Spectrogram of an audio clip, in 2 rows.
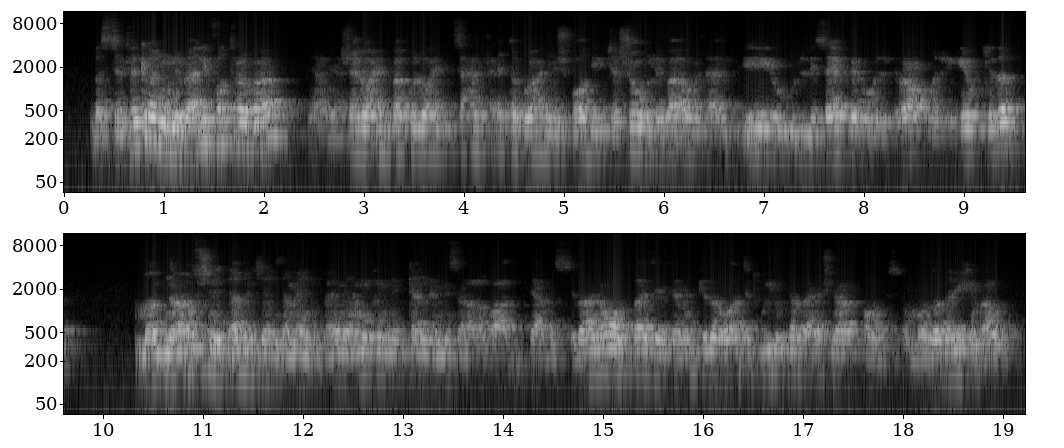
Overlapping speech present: No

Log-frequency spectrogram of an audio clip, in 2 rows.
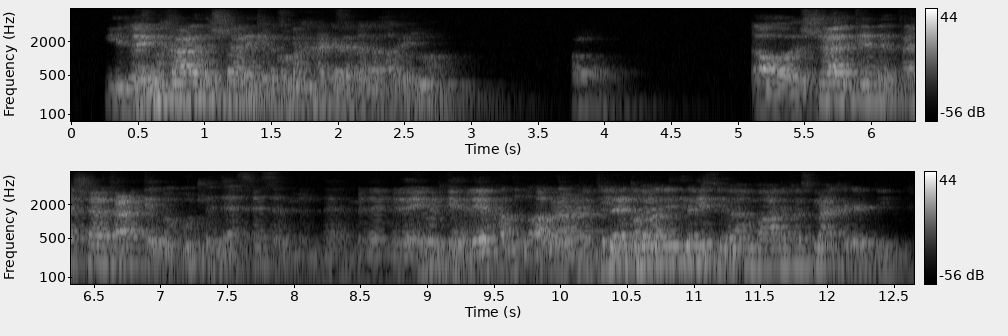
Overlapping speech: Yes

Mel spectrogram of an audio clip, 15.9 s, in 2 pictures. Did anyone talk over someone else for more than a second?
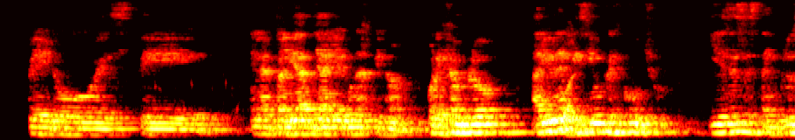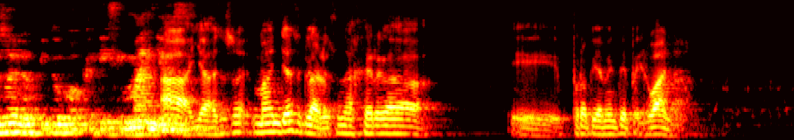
No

